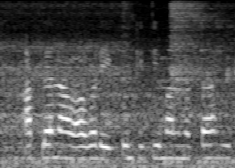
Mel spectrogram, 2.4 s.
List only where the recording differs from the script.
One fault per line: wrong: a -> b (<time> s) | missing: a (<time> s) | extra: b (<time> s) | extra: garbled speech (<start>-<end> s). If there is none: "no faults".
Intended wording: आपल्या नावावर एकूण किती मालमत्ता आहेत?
no faults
